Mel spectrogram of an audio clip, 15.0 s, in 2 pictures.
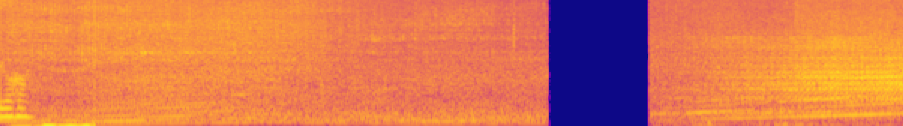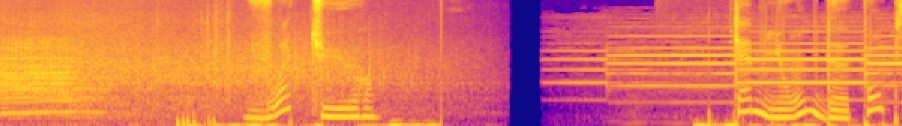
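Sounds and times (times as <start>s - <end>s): sports car accelerating: 0.6s - 2.6s, 5.4s - 9.0s.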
